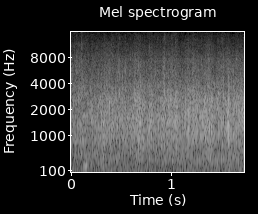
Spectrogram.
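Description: An audience at a sermon applauds in a steady, dense wash of clapping that holds at an even level throughout, with no clear voices rising above it.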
